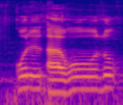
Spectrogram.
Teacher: قل اعوذ، آگے ہے ذال، زا نہیں پڑھنا ہم نے، اس کو ذال پڑھنا ہے، زا وہ سختی کے ساتھ تا ہوتا ہے، وہ والا زا نہیں ہے، ہم ذال پڑھیں گے۔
